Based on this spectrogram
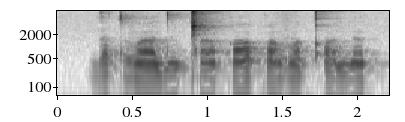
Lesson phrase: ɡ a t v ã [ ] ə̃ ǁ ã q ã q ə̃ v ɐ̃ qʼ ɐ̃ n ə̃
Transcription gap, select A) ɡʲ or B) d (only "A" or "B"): B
